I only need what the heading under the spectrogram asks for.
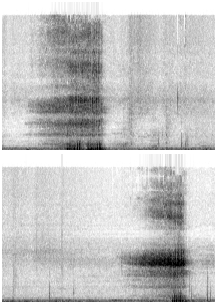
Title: French bulldog deep sleep snoring very loud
